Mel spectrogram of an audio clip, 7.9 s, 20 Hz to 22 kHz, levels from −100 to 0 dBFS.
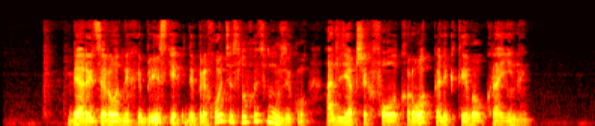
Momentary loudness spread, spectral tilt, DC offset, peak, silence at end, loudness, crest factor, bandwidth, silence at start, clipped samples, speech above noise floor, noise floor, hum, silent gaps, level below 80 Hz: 10 LU; -6 dB/octave; under 0.1%; -2 dBFS; 0.9 s; -20 LUFS; 18 dB; 11.5 kHz; 0.9 s; under 0.1%; 52 dB; -72 dBFS; none; none; -48 dBFS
